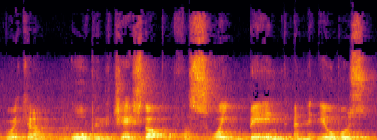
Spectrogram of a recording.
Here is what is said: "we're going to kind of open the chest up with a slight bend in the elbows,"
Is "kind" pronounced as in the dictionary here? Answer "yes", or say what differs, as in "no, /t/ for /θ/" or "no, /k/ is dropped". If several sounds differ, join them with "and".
no, /d/ is dropped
